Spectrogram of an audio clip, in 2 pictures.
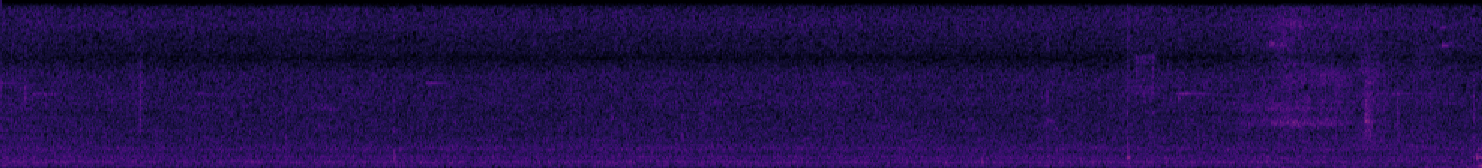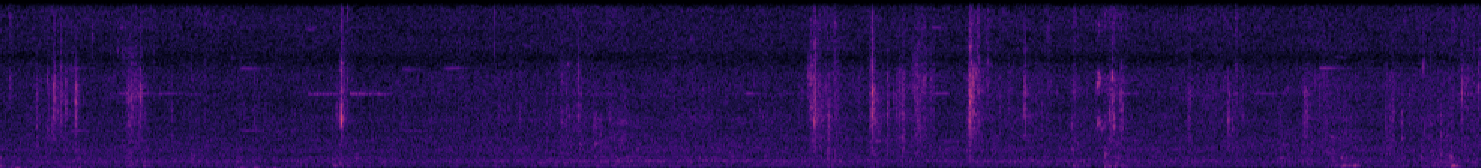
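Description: Honey bees buzz at a hive during a swarm inspection, a steady, dense hum close by with a few brief louder passes and faint clicks, and nobody talks.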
